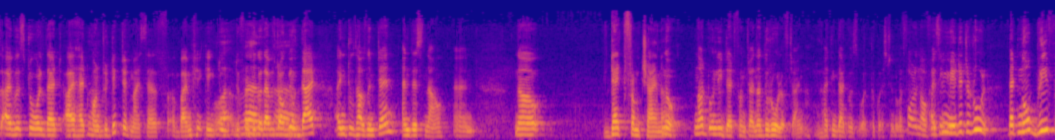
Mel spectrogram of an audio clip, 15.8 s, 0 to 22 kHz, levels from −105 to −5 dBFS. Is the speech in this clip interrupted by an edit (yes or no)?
yes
